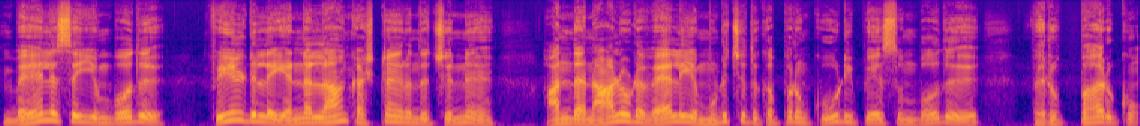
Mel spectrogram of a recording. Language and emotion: Tamil, sad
